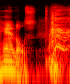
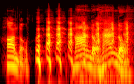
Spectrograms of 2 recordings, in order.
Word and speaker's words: Handel: We've talked a little bit about how different people have different handles. So Um, we were just talking about classical music, and I immediately went to the composer, Handel.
